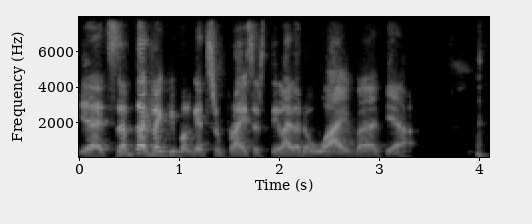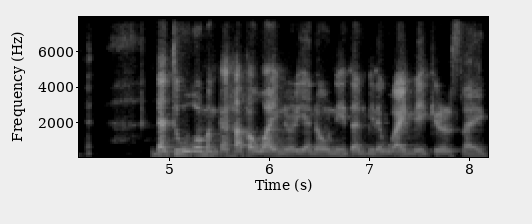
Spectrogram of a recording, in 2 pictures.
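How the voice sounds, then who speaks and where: Fairly quick speech in a Spanish accent, with ordinary pitch variation. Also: woman, fairly low pitch for a woman. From Spain. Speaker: winemaker. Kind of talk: casual interview chat.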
